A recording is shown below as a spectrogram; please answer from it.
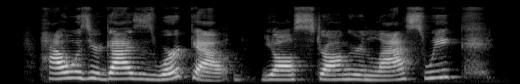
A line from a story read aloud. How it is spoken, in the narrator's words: in her Oklahoma accent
